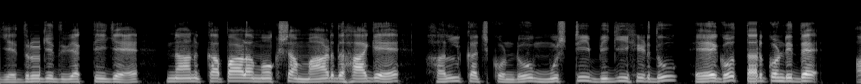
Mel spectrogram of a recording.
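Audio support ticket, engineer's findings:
Brief buzzy held tone, slight warble on recovery, at 0.35–0.40 s (about 52 ms), 1.82 s before "ಕಪಾಳಮೋಕ್ಷ ಮಾಡ್ದ್ ಹಾಗೆ ಹಲ್ಲ್", and 7.50–7.57 s after "ಕಚ್ಕೊಂಡು ಮುಷ್ಠಿ ಬಿಗಿಹಿಡ್ದು ಹೇಗೋ" (60 ms). Concealed Bluetooth headset packet loss: dropped frames patched by repeating recent waveform. Wideband mSBC link passes speech to 8 kHz.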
